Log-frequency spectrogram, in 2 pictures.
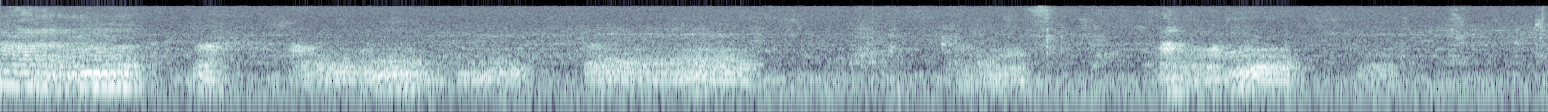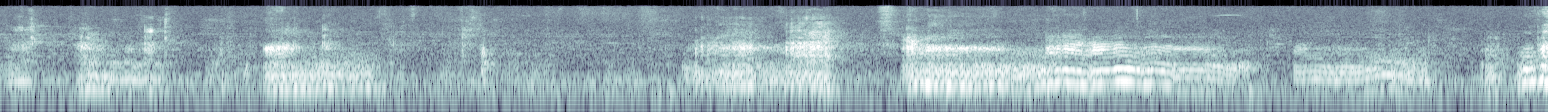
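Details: Two young female Maltese puppies give a steady run of soft, rough growls broken by thin, squeaky whimpers and yips. The sounds overlap and rise and fall in bursts, louder toward the end.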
